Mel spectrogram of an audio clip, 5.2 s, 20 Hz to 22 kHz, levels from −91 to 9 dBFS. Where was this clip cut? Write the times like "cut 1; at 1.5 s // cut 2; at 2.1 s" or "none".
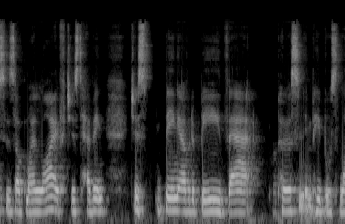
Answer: cut 1; at 2.3 s // cut 2; at 4.1 s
